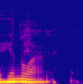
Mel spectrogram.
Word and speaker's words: Renoir: Renoir. Eu falei Renoir. Aí o cara, não, é Renoir que fala. Não, mas tá escrito lá Renoir. Não, mas ele é francês, é Renoir.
